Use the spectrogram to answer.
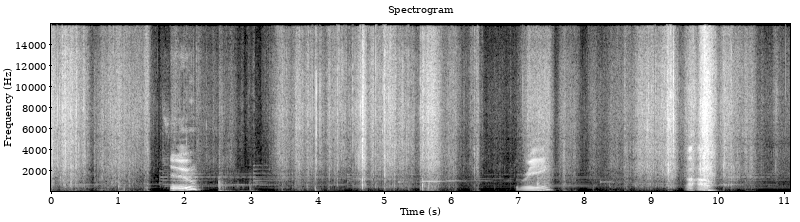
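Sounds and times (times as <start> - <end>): bubble wrap crinkling: 0.0 - 11.0.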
